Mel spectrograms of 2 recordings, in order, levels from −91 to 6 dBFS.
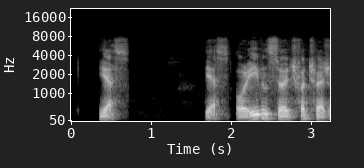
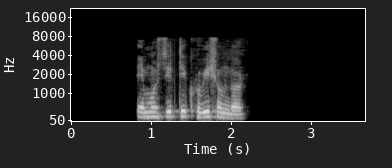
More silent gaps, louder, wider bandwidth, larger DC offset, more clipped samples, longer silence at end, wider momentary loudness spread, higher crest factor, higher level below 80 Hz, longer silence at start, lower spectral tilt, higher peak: neither; about the same, -18 LUFS vs -19 LUFS; about the same, 7.8 kHz vs 8 kHz; neither; neither; second, 0 s vs 1.55 s; first, 16 LU vs 5 LU; about the same, 16 dB vs 16 dB; about the same, -58 dBFS vs -62 dBFS; second, 0.35 s vs 0.85 s; about the same, -6.5 dB/octave vs -7 dB/octave; first, -2 dBFS vs -6 dBFS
